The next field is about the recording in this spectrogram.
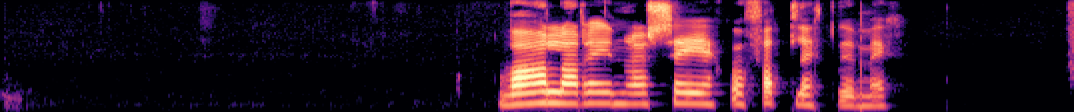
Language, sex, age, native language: Icelandic, female, 20-29, Icelandic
